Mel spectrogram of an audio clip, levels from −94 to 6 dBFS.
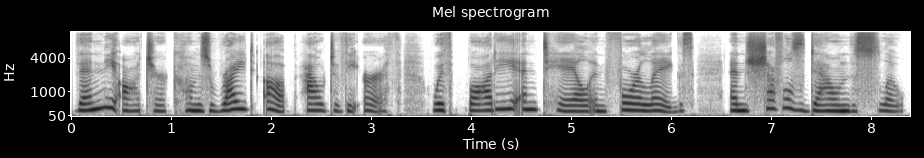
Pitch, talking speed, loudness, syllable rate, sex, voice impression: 255 Hz, 155 wpm, -16 LUFS, 3.7 syllables/s, female, feminine, adult-like, bright, soft, muffled, raspy, friendly, slightly reassuring, elegant, intense, sharp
